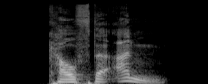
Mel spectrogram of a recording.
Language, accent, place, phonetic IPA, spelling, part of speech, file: German, Germany, Berlin, [ˌkaʊ̯ftə ˈan], kaufte an, verb, De-kaufte an.ogg
- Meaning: inflection of ankaufen: 1. first/third-person singular preterite 2. first/third-person singular subjunctive II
